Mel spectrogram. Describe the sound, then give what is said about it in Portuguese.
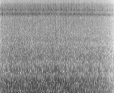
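A Military Police helicopter in São Paulo drones steadily overhead, its rotor and engine forming a loud, continuous rumble that holds for a couple of seconds before cutting off abruptly. “A menina esperta e a mãe foram resgatadas pelo helicóptero Águia da Polícia Militar.”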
